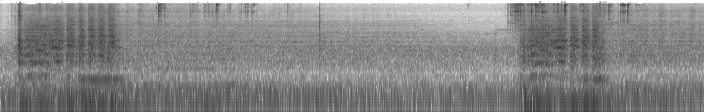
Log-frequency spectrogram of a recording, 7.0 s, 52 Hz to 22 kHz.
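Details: 1980 Chrysler Cordoba 318 converted from lean burn to electronic ignition, with stall and no-start issues; two bursts of starter cranking about four seconds apart, engine turns over but never catches, quiet hum between tries.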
